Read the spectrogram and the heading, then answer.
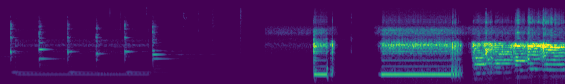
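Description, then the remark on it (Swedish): A telephone ringing tone on a call that goes to an answering machine: five quick electronic chirps in a steady rhythm, then a pause followed by louder, buzzy bursts of bright tonal sound as the line connects. No one speaks. “För det som händer är alltså att när man ringer till dig så eh, kommer man eh, fram till eh, en telefonsvarare som är lik någonting som ingen annan någonsin hört tror jag.”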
